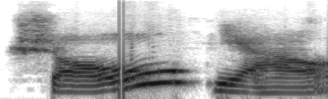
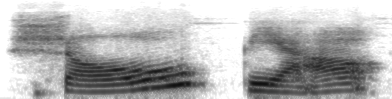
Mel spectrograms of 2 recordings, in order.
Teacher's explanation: We should change the first third tone into second tone, right?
